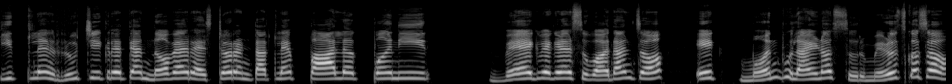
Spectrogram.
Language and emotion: Goan Konkani, happy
